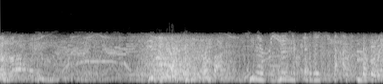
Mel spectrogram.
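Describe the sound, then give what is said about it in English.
A panicking crowd heard in a played-back recording of the Spinnacle transmission: many voices shouting and clamoring over one another in a steady, dense din, with thin, muffled tone like a radio transmission and a louder surge midway. “Go back to the beginning of the transmission, but this time remove the sounds of the panicking crowd.”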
